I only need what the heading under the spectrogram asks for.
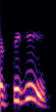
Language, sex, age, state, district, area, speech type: Odia, female, 45-60, Odisha, Angul, rural, conversation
